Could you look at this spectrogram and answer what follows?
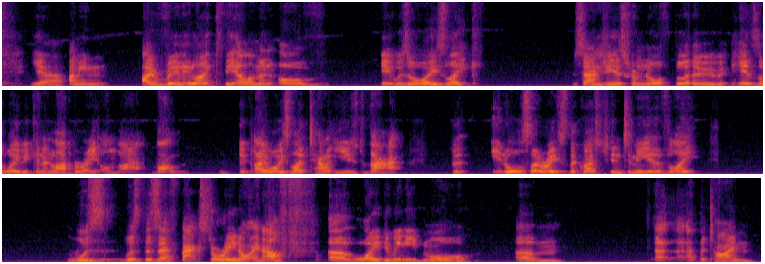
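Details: Adult male speaker; normal speech.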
